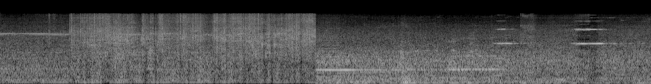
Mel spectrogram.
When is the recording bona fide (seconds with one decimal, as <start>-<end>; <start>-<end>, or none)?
0.0-0.6; 1.1-1.5; 3.4-5.3; 5.9-6.5

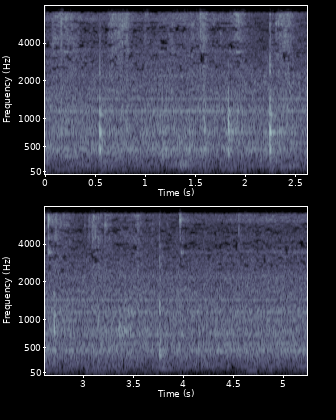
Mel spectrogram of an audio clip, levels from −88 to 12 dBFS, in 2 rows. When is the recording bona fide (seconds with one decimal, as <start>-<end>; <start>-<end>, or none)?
0.0-1.7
